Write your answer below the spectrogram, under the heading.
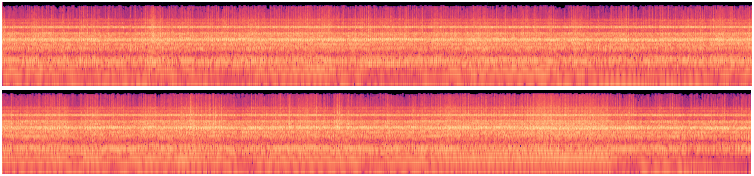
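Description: ATV engine running steadily while the quad rides along a dirt trail, its pitch shifting slightly now and then.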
